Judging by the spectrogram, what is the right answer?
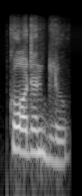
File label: "cordon bleu", Indian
